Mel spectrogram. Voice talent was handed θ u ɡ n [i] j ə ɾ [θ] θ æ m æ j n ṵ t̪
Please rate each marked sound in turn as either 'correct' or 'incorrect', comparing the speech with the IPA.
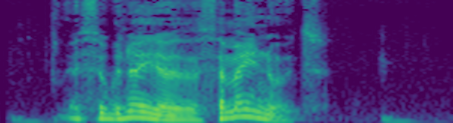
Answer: incorrect: æ, incorrect: ð

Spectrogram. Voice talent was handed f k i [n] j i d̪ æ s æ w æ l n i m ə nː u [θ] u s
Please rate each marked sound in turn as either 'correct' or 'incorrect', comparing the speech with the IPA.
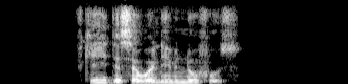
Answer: incorrect: none, incorrect: f

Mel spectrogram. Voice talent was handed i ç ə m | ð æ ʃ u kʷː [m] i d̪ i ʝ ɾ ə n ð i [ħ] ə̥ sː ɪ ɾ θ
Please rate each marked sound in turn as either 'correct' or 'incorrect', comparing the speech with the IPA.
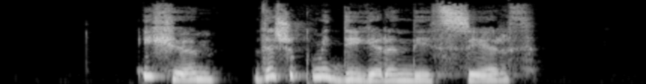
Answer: correct, incorrect: θ

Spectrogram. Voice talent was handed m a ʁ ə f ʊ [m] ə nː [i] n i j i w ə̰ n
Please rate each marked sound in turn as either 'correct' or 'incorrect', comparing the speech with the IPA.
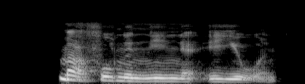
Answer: incorrect: n, correct

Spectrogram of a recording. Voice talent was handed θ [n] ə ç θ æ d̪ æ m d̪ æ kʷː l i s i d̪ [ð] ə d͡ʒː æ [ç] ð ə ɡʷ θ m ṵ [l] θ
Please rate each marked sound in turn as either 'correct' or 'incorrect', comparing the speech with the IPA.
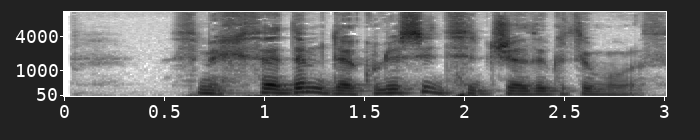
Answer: incorrect: m, incorrect: θ, incorrect: none, incorrect: none

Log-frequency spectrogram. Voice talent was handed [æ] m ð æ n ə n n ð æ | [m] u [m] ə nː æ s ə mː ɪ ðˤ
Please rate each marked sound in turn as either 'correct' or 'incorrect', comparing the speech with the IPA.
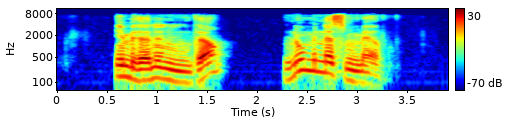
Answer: incorrect: i, incorrect: n, correct

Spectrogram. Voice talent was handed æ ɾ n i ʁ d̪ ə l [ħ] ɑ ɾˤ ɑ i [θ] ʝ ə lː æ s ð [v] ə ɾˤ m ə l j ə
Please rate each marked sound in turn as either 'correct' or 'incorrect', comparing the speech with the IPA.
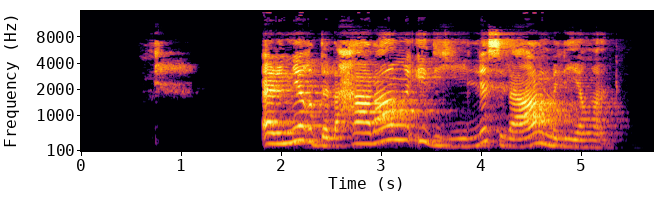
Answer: correct, incorrect: ð, incorrect: ʕ

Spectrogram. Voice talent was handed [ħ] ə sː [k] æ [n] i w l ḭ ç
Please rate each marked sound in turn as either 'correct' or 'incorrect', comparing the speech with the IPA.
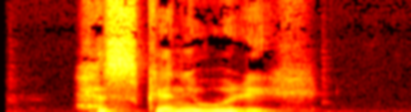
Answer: correct, correct, correct

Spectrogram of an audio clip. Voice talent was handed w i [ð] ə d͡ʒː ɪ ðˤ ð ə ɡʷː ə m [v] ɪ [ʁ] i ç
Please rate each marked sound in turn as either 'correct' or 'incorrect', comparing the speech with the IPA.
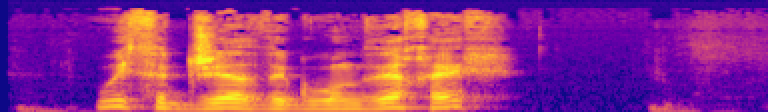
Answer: incorrect: θ, incorrect: ð, incorrect: χ

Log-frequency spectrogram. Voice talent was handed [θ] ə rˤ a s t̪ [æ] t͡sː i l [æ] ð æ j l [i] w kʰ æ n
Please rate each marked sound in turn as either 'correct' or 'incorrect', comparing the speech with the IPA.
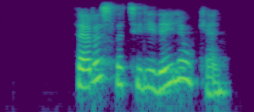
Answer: correct, correct, incorrect: i, incorrect: æ

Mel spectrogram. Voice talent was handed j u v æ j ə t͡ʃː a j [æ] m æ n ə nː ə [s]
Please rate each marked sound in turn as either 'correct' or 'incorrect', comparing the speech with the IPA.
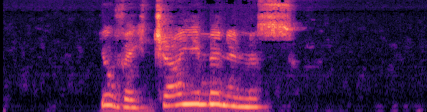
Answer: incorrect: i, correct

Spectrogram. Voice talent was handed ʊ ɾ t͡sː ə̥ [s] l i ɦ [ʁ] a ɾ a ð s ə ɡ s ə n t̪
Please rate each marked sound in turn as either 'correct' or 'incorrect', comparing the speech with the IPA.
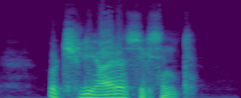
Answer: incorrect: ʃ, correct

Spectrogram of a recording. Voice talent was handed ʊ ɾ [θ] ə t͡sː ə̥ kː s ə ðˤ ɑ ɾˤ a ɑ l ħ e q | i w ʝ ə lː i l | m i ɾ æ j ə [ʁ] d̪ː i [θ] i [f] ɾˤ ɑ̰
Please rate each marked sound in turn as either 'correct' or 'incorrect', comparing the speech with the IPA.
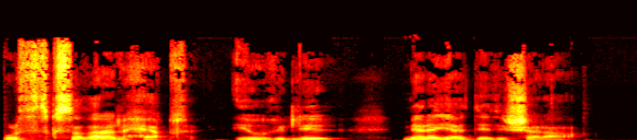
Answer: correct, incorrect: ʕ, incorrect: ð, incorrect: ʃ

